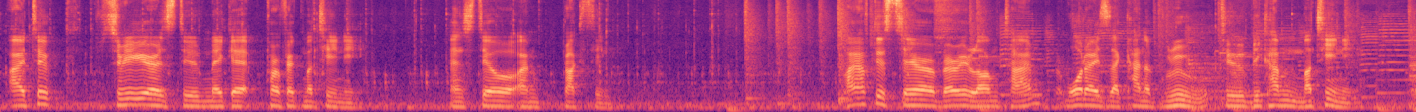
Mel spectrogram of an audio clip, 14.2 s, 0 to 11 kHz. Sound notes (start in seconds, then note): 6.5 ice rattling; 7.2 lively music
